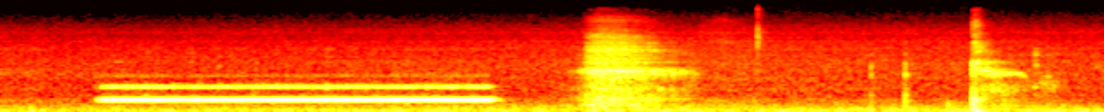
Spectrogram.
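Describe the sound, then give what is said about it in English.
A single steady American-style phone ringback tone lasting about two seconds, followed by a long quiet gap broken only by a faint breathy rustle and a few soft clicks. “Blimey, that sounds like an American ringtone.”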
